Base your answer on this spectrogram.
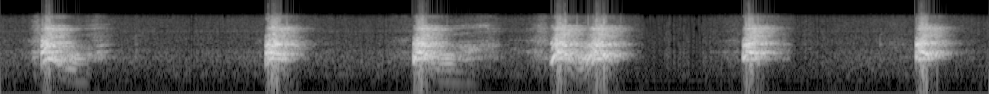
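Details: Mouse, a Greater Swiss Mountain Dog, gives alarm barks at an iron left on a bed; six deep, single barks spaced irregularly about every one to two seconds in a small quiet room.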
